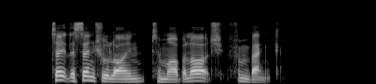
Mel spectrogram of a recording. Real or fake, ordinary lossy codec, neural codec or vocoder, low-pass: real; none; none; 7.2 kHz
